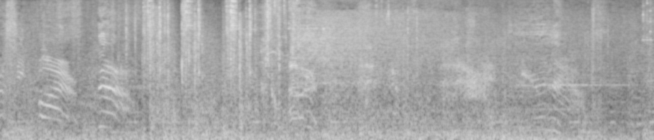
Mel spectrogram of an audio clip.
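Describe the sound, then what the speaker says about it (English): Heavy suppressing gunfire rages in Rise of the Tomb Raider at the Baba Yaga temple: dense, loud, continuous volleys with booms and rapid automatic bursts. Voices are mixed in beneath the shooting. "Give me suppressing fire!"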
